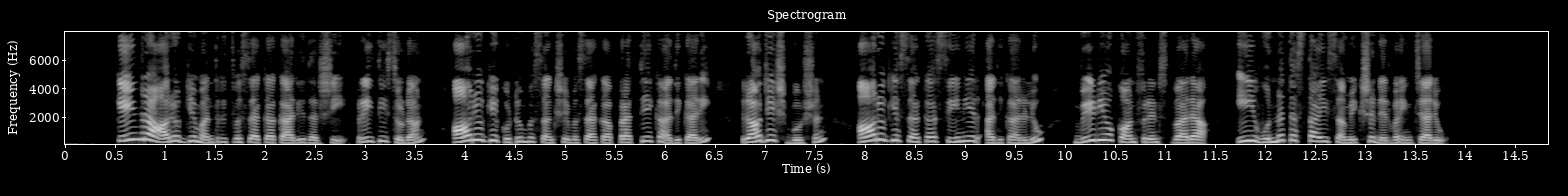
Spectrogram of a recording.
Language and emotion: Telugu, neutral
